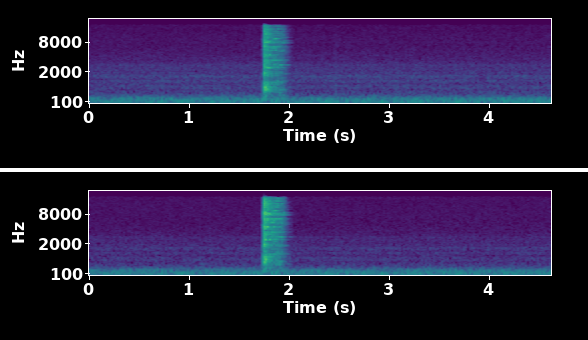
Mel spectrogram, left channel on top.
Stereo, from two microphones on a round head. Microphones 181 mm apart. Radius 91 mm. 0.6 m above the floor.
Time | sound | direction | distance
1.7 | breaking glass | 60° right (ahead or behind) | 1.0 m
